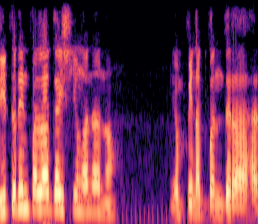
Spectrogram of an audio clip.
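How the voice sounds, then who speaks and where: With lively intonation, a man speaks in a fairly high pitch. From Quezon province, Philippines. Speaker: travel vlogger. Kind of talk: casual vlog narration while driving. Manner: casual, halting with fillers.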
